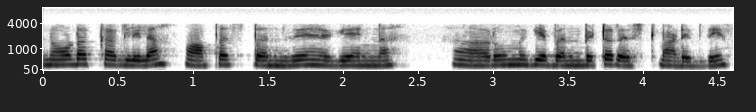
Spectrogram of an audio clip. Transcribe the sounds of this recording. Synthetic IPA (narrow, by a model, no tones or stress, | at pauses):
noːɽɐkːaːɡlilːɐʋaːpɐsbɐnd̪ʋiɦaːɡenɐ | ɾuːmiɡe̞bɐnd̪biʈːuɾesʈmaːɽid̪ʋi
